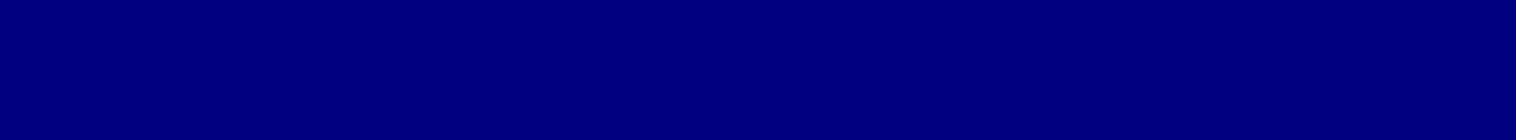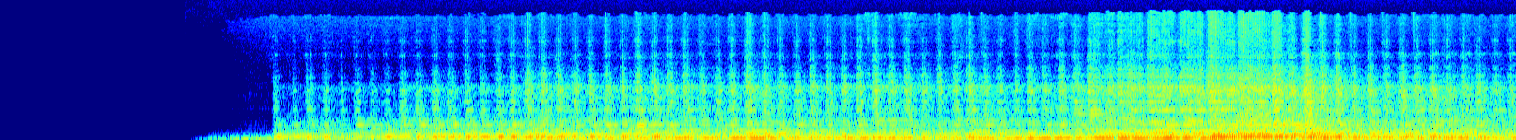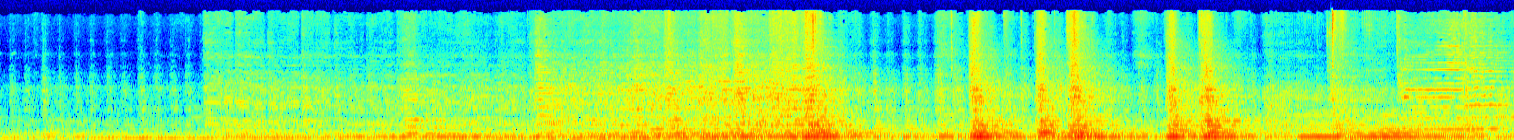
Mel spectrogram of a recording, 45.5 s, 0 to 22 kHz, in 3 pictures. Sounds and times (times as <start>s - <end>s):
Cello: 17.5s - 45.4s
Double bass: 17.6s - 45.4s.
